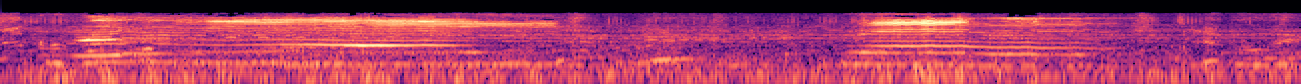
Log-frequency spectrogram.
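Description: A small child sings in long, wavering high notes, close to the microphone, over the steady low rumble of a moving car.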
